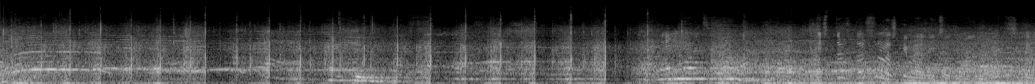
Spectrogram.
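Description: Amplified live vocals through a stage PA, with long held notes and slow pitch glides rather than ordinary talk, over a run of sharp clicks and some crowd noise.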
